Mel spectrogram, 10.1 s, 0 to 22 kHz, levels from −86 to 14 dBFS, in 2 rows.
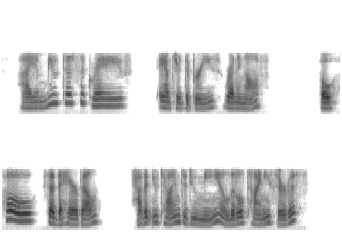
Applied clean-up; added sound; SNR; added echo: neural mask model Resemble Enhance denoiser.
